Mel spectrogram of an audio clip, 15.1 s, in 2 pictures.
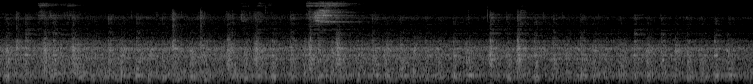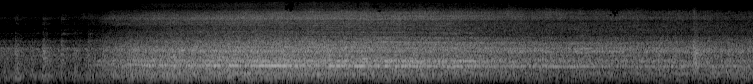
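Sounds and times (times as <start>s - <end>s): train wheels rumbling: 0.0s - 15.0s
locomotive high whine: 8.5s - 15.0s.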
